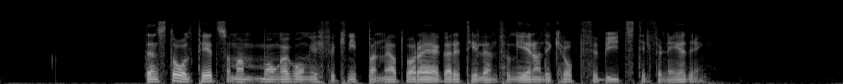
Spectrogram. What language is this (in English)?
Swedish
